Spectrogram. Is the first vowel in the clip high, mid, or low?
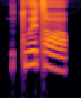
mid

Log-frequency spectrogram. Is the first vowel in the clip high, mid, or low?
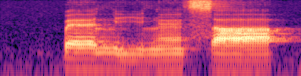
mid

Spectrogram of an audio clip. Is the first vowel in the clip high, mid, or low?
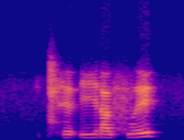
high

